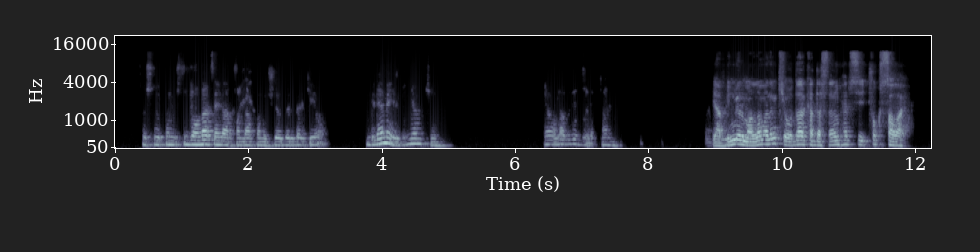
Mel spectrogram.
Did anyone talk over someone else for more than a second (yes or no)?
no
